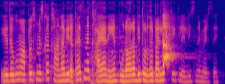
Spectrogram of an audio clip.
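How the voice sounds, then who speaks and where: A woman's voice: steady tone, very fast, heavy background noise. Chatty woman vlogging at home. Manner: chatty, coos at her pet dog in a high baby voice. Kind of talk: casual home vlog chat. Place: at home indoors.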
